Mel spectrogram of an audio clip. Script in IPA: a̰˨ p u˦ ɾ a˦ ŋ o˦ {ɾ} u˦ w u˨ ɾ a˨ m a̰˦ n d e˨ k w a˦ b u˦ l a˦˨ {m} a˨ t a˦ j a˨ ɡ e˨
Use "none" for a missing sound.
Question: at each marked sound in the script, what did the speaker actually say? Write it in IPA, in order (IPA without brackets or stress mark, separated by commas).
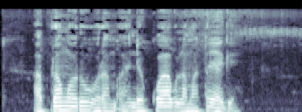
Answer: ɾ, m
